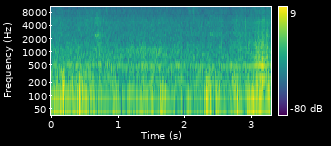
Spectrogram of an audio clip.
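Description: Honeybees buzz around an open apiary hive, with a low, steady, close droning hum that swells and fades slightly as insects move nearby.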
